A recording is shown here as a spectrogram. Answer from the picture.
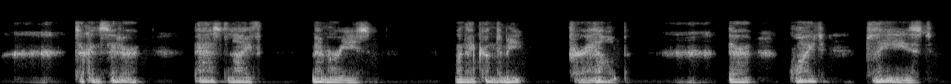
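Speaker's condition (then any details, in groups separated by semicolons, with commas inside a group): Vocal cord paralysis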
